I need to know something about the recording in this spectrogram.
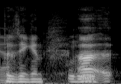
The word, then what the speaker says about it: Patinkin: I don't know how to pronounce his last name. Patinkin.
